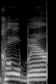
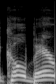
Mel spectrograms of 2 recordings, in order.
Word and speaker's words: Colbert: humperdink okay so Stephen Colbert of The Colbert Report changed the pronunciation of his name from Colbert to Colbert and that's how he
